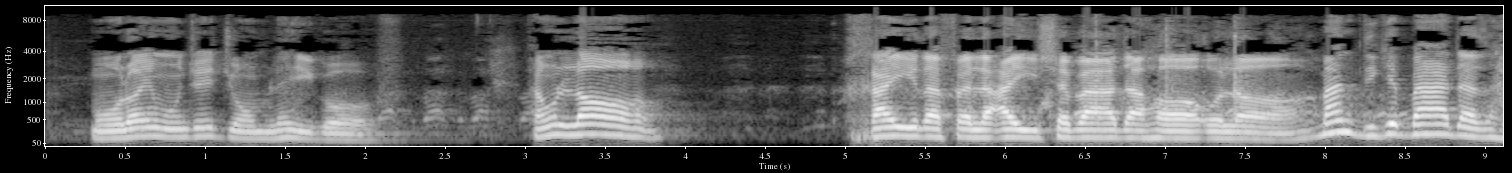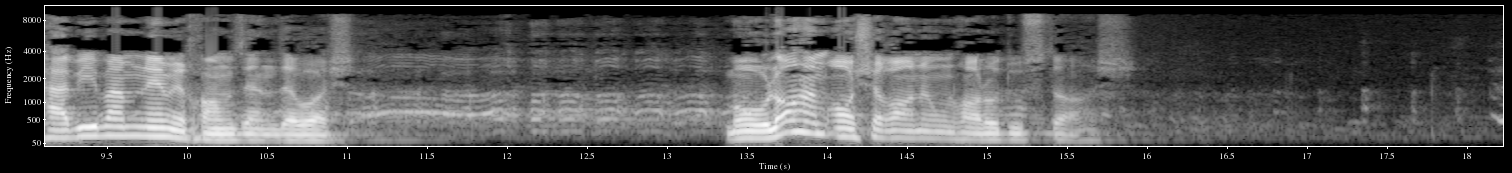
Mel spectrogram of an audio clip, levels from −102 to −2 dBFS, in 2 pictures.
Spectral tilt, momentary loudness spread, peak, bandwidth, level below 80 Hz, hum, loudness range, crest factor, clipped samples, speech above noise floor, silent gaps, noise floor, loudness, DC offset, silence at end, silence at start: -5.5 dB/octave; 20 LU; 0 dBFS; 9.6 kHz; -58 dBFS; none; 8 LU; 16 dB; under 0.1%; 44 dB; none; -58 dBFS; -14 LUFS; under 0.1%; 0 s; 0.3 s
